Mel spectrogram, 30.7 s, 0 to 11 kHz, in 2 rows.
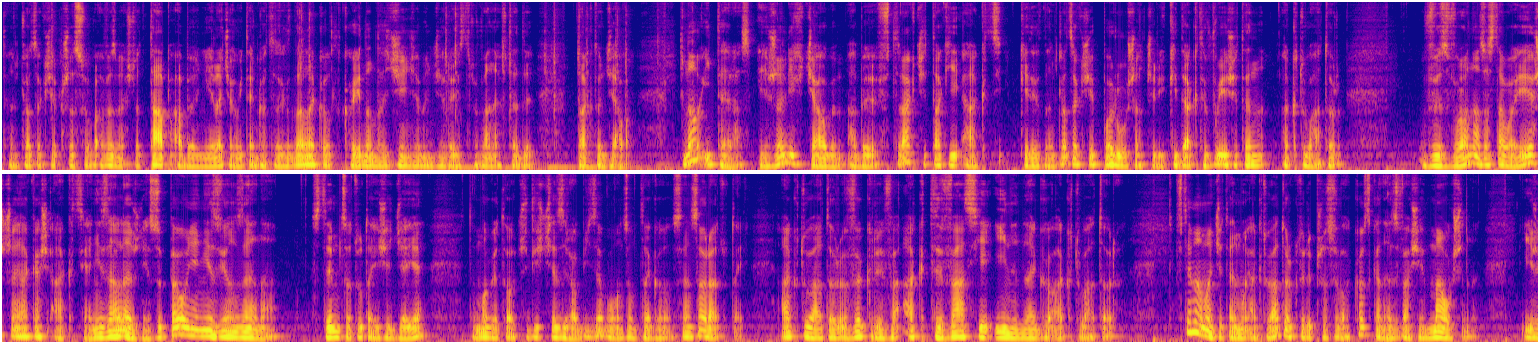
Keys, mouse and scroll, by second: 0.4 Escape, 1.4 click, 2.9 p, 4.4 d, 5.0 d, 5.4 d, 6.8 Escape, 8.2-8.8 scroll down 1, 8.8-9.5 scroll down 1, 9.6-10.8 scroll up 2, 20.1 click, 21.4 click, 22.7-24.8 drag, 28.6-29.7 middle drag, 29.7-30.7 scroll up 1.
